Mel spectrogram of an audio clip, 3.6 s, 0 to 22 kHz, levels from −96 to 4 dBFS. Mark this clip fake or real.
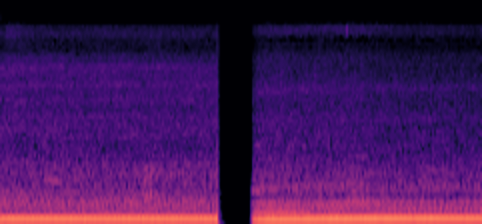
real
